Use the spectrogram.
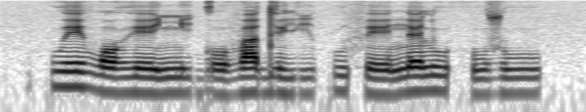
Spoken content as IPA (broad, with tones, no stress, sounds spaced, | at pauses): kʷ eː˦ v ɔ˨ ɣ eː˨ ɲ i˨ ɡ oː˨ v a˦ d ɪ˦˨ j iː˨ kʷ i˦ f eː˨ n ɛ˦ l u˦˨ h u˨˦ z u˦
